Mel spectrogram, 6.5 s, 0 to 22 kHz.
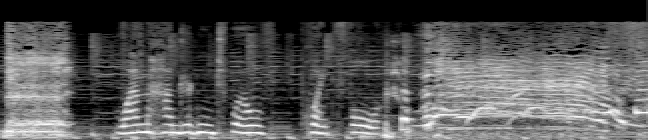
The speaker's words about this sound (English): Hey, since 2009, a guy in the UK held the record for the world's loudest burp. It was 109.9 on the decibel level. What? Apparently, a guy in Australia this week has beaten it. Do we have a little audio this day? The world's largest belch? Loudest?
